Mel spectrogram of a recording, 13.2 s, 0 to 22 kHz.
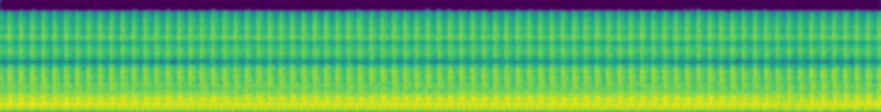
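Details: Electrolux LTE12 washing machine during a suspension test: a fast, very even rattling chatter holds at a steady rate through the whole spin, like loose parts knocking. Cause unclear.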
